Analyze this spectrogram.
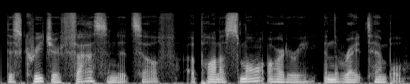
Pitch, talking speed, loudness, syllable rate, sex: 115 Hz, 175 wpm, -18 LUFS, 5.5 syllables/s, male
